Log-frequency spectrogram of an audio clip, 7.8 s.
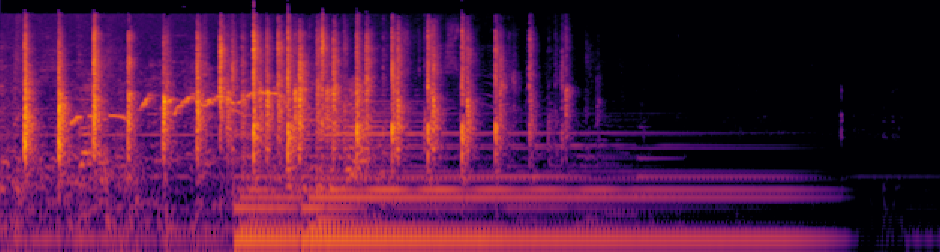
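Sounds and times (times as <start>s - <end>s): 
scattered hand claps from a small audience: 0.0s - 5.4s.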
